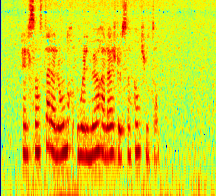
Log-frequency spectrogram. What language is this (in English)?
French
